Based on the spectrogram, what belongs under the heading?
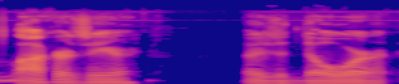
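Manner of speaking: ordinary talk, nothing marked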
